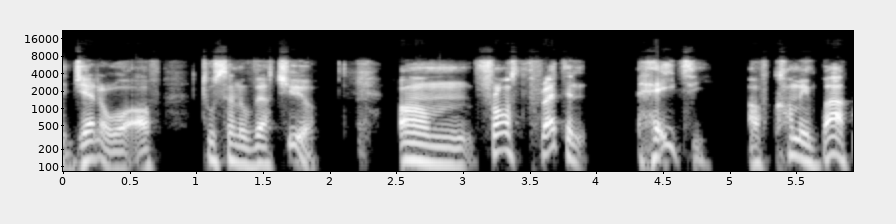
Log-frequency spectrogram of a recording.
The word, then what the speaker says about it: franc: Now, well, we say franc, we don't pronounce the C in French, but in English people do.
